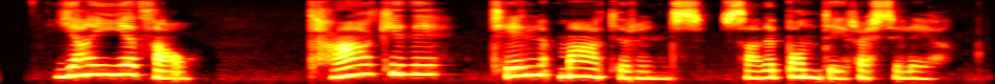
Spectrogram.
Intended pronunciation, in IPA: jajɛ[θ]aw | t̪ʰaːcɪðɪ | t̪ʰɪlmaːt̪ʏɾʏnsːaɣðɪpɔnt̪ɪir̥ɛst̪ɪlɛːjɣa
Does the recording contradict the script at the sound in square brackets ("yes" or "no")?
no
